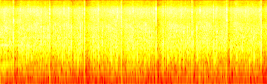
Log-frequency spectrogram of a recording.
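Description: A seminar audience at a direct-selling business meeting in Bhilwara, Rajasthan claps loudly and steadily, a dense, continuous wash of applause throughout.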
